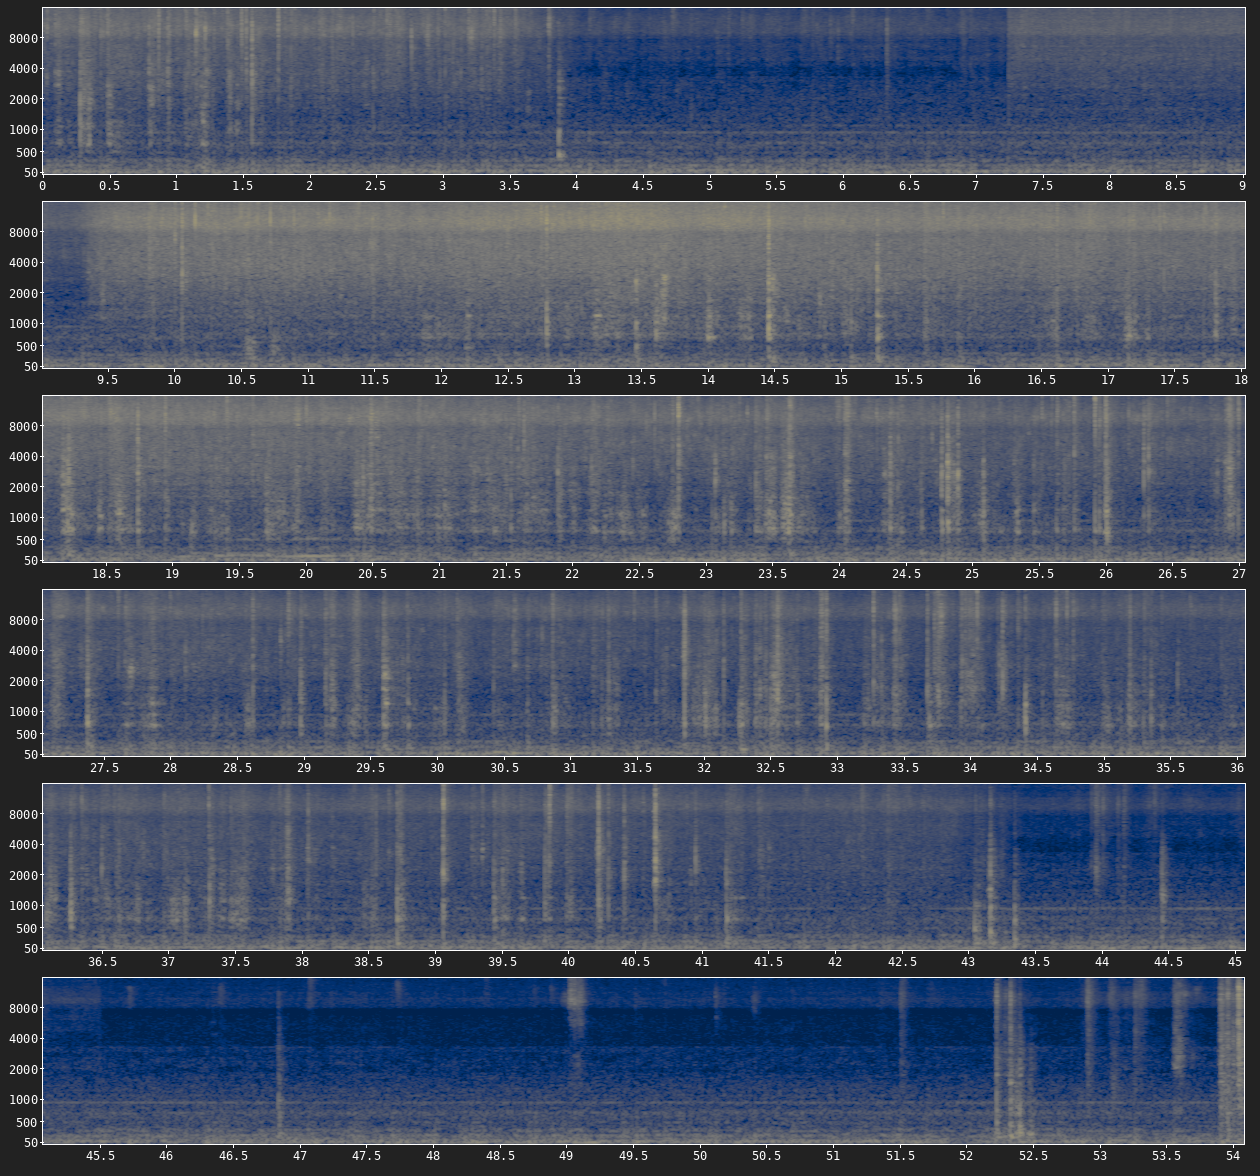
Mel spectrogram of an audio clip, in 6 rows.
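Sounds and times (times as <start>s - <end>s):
wooden spatula scraping: 0.0s - 1.7s, 11.7s - 41.6s
crab sizzling in a pan: 0.0s - 3.7s, 7.3s - 42.4s.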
